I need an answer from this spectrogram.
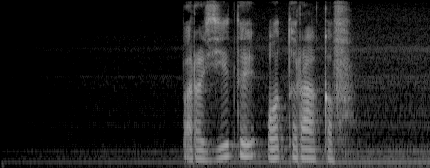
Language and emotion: Russian, neutral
